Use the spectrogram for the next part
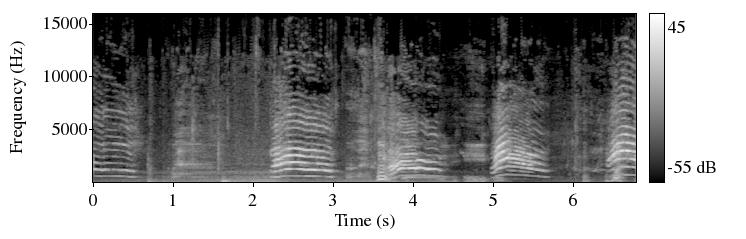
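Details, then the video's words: Domestic cat, female, distressed during a bath; repeated loud harmonic meows, some wavering and broken, mixed with splashing-like noises and a low background hum. "Cat sounds like she is saying Help Me"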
